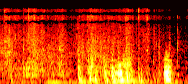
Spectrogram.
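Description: The loose plastic sleeve on a roll of gift-wrap paper crinkles as the roll is lifted and handled. About a second in there are a few soft knocks.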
